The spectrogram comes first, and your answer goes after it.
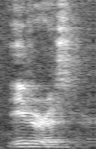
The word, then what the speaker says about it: Everest: But the pronunciation of his name is actually Everest.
